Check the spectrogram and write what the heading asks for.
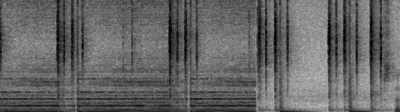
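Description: Electronic drum-machine tom sounds played back in a music program: a low pitched tone held for over two seconds, then a few short tom hits that drop quickly in pitch, with the clatter of a computer keyboard being typed on in between.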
